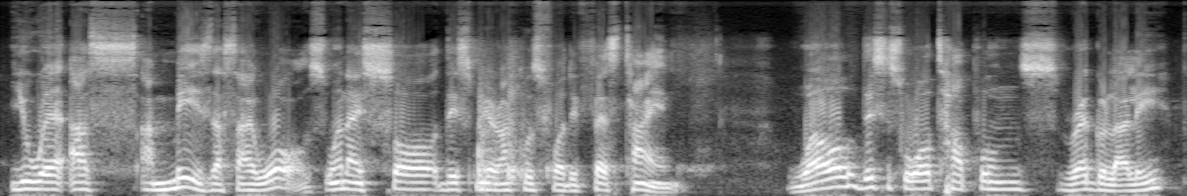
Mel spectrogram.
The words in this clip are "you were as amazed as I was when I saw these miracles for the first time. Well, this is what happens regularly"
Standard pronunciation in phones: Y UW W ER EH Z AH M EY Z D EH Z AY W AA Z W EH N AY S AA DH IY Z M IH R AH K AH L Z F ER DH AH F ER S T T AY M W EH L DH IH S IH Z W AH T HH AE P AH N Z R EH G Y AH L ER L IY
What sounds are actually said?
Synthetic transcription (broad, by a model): Y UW W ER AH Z AH M EY Z D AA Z AY W AA Z W EH N AY S AA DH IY S M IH R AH K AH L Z F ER DH AH F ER S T T AY M W EH L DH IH S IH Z W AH T HH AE P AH N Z R EH G Y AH L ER L IY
